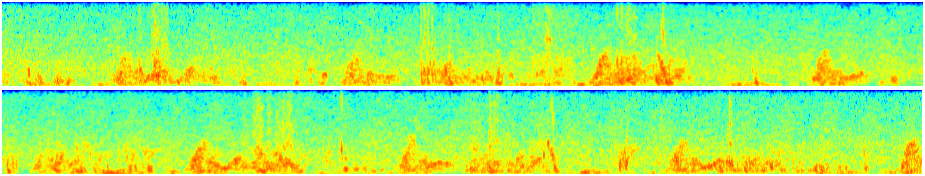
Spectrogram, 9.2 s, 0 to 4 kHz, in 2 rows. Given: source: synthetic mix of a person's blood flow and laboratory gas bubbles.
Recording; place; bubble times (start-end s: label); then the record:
Doppler ultrasound of blood flow; precordium
0.00-0.38 s: bubbles
0.67-0.97 s: bubbles
1.18-1.24 s: bubbles
1.44-1.64 s: bubbles
2.06-2.57 s: bubbles
2.62-2.86 s: bubbles
3.04-3.40 s: bubbles
3.72-3.82 s: bubbles
4.43-4.50 s: bubbles
4.60-4.71 s: bubbles
4.79-5.40 s: bubbles
5.78-6.16 s: bubbles
6.21-6.49 s: bubbles
6.89-7.42 s: bubbles
7.66-7.83 s: bubbles
8.15-8.86 s: bubbles
8.89-8.96 s: bubbles
From the record:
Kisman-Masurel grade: 343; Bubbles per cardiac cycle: rolling drumbeat, 9 or more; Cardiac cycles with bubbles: 100%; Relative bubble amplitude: loud (0.450 to 0.775); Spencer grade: 3 (all of the cardiac periods contain showers or single bubble signals, but not dominating or overriding the cardiac motion signals); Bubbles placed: only in the low amplitude regions of the cardiac cycle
